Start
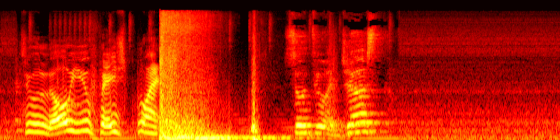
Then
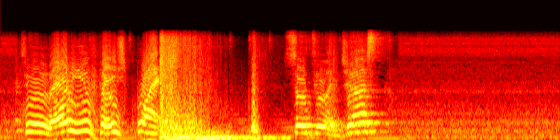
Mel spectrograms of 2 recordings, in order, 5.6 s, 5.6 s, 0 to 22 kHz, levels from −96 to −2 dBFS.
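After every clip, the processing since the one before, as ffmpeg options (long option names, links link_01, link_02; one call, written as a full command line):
ffmpeg -i in.wav -af "highpass=frequency=84:poles=1,aresample=16000,asoftclip=type=tanh:threshold=-21dB,aresample=44100,volume=8dB" out.wav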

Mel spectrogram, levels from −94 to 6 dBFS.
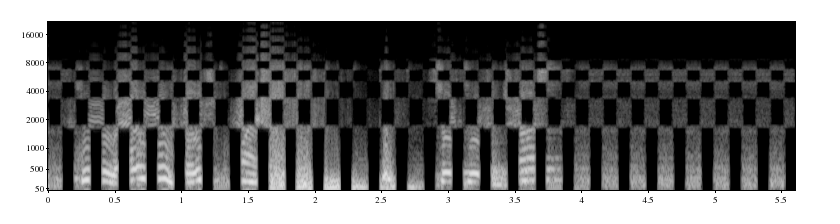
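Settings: ffmpeg -i in.wav -af "asoftclip=type=tanh:threshold=-16.5dB,equalizer=frequency=190:width=0.55:gain=15,afftfilt=real='re*gt(sin(2*PI*4.8*pts/sr)*(1-2*mod(floor(b*sr/1024/1700),2)),0)':imag='im*gt(sin(2*PI*4.8*pts/sr)*(1-2*mod(floor(b*sr/1024/1700),2)),0)':win_size=1024:overlap=0.75,volume=1.5dB" out.wav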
